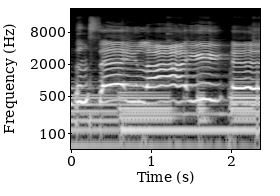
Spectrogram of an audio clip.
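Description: A woman singing a melodic line with held, wavering notes, over a live acoustic band of piano and bass guitar.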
